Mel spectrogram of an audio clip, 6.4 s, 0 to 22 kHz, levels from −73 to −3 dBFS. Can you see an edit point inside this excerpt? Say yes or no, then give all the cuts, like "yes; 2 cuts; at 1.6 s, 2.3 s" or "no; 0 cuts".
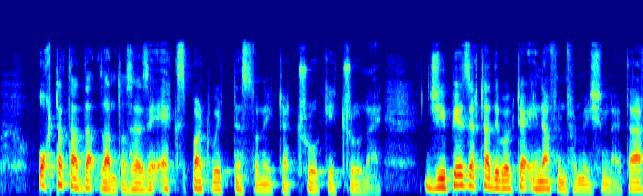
no; 0 cuts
